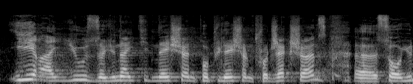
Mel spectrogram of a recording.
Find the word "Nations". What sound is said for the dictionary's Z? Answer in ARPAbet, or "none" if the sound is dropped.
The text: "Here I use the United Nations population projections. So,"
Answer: none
